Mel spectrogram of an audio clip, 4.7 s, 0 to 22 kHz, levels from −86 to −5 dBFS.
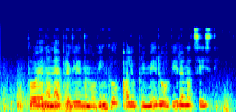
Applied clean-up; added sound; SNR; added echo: none; Thunder; 13 dB; reverberation time 0.2 s.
